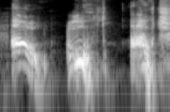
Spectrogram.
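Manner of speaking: very high-pitched, pained yelps and cries. Gulliver, tied down, is hit by a shower of tiny arrows: crying out in pain. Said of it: "cried Gulliver as the arrows hit him".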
